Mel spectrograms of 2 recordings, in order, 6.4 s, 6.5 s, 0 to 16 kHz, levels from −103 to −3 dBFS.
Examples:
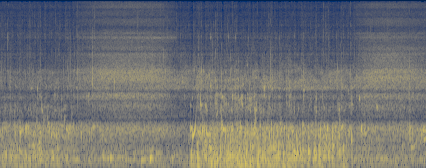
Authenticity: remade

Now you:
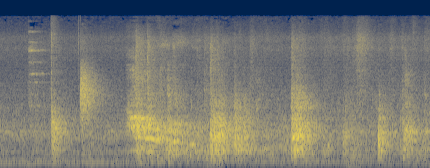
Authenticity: remade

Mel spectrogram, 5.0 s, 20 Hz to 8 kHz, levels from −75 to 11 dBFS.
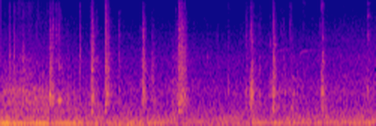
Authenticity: recorded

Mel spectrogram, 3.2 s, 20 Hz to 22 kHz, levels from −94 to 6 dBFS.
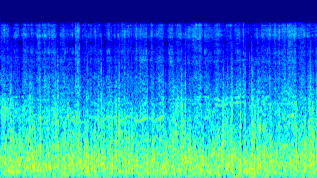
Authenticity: recorded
